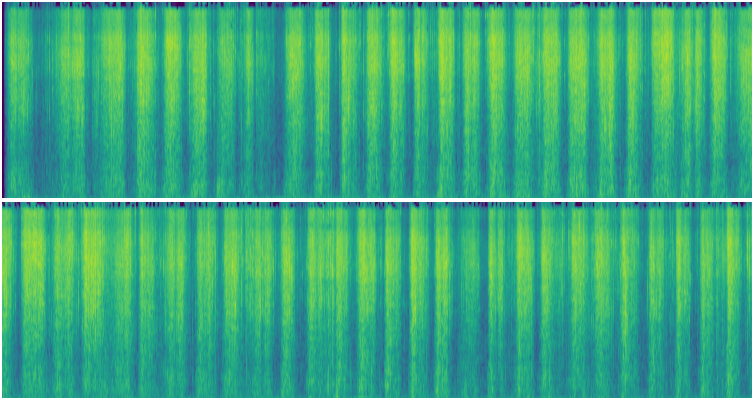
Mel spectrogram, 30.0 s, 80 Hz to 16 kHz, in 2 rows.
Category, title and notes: Soundscapes > Nature
Mill St crashing beans shells 11/04/2024
processing dry beans
beans, processing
